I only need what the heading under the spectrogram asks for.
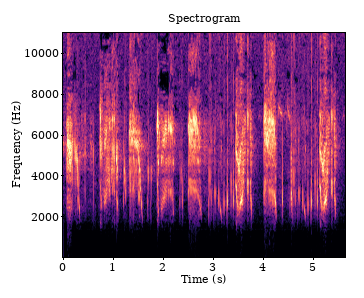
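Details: King's Star lure sound of swiftlets, meant for nest houses. Loud twittering phrases with downward-sweeping notes come in bursts roughly every half second, separated by rapid stuttering chips.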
